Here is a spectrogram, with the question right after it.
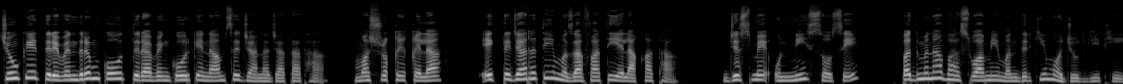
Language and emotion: Urdu, neutral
